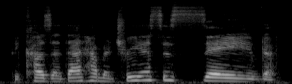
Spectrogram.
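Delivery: plain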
